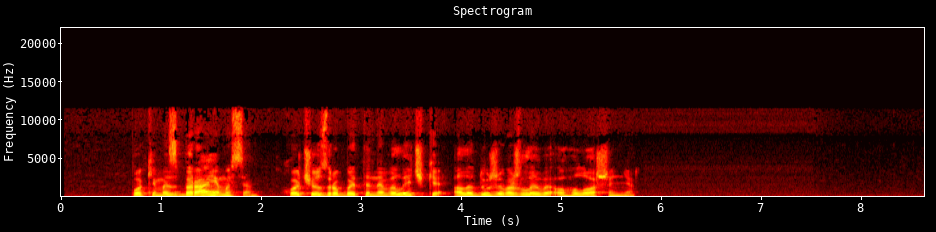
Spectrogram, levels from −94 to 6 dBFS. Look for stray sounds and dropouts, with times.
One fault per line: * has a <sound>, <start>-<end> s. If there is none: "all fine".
all fine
